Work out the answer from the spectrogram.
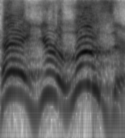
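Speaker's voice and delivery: high, loud, hyped-up screaming rant.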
